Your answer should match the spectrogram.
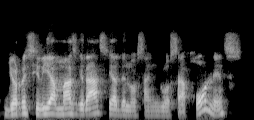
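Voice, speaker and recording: A middle-aged Mexican pastor with a Mexican Spanish accent answers questions over a video call. He speaks reflectively, pausing and restarting often as he works through his thoughts. His voice sits at an ordinary pitch and comes through a slightly dull, lo-fi connection. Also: fairly bright tone. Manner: thoughtful, with many hesitations and restarts. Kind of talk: interview answers.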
